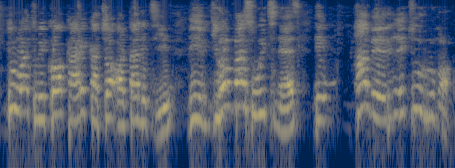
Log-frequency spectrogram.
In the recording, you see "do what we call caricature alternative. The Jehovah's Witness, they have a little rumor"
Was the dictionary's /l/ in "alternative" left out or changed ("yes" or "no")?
yes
